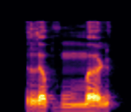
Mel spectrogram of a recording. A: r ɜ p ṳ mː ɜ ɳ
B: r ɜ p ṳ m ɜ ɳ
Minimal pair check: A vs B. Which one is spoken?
A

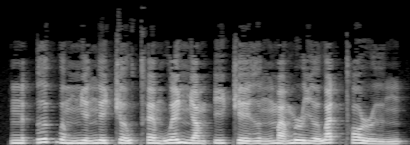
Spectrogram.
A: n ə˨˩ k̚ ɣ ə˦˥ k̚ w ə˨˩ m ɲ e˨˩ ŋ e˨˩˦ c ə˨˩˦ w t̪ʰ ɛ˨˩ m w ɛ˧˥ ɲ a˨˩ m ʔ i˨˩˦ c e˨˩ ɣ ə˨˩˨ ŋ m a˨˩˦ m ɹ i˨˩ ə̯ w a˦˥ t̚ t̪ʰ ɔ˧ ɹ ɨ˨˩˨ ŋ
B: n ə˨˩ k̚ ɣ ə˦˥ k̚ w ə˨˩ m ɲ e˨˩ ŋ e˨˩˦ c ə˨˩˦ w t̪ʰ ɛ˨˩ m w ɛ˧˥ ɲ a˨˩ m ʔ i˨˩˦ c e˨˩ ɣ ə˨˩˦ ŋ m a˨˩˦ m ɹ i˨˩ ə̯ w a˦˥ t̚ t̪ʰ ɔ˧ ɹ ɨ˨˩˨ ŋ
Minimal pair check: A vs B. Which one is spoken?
A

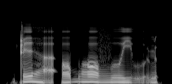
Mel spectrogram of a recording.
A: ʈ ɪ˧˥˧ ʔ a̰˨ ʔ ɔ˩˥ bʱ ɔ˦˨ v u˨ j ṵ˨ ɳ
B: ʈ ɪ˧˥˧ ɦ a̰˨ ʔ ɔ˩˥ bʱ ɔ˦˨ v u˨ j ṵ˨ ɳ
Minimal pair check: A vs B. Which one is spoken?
B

